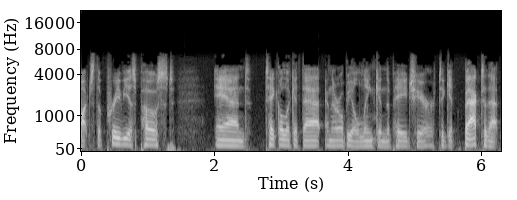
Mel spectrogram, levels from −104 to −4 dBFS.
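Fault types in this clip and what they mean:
Overlap between stream segments: adjacent segments carry time stamps that claim the same stretch of time, so the player discards the overlapping part even though that sound was never duplicated, and a short piece of the waveform is simply lost. Here the join lands roughly every 2 seconds, matching 2-second segments, and each splice removes around 10 to 20 ms, producing a small click or skip at 1.54, 3.56 and 5.54 s.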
